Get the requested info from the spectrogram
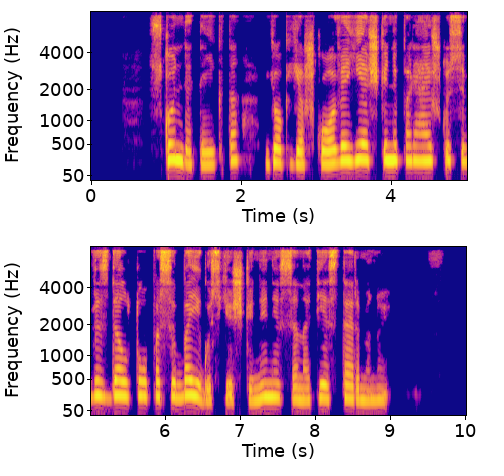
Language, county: Lithuanian, Vilnius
